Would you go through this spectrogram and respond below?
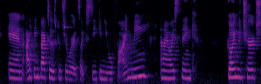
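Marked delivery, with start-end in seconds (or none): none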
